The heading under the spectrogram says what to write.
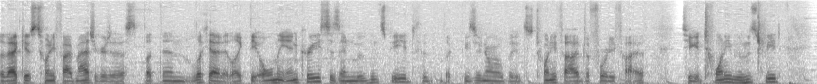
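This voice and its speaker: Very fast talk from a man in a fairly low pitch, ordinary pitch variation, music playing behind. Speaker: esports coach analyzing gameplay. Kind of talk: replay analysis commentary. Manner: casual, filler-heavy.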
